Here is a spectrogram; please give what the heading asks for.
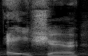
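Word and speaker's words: אשר: Aya asherya. The word asher pronounced ashare means who, which or that.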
